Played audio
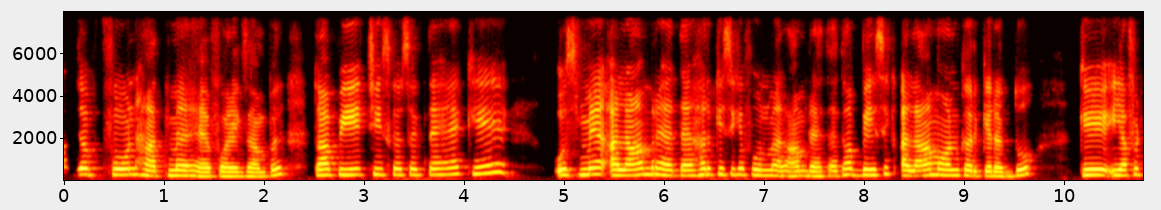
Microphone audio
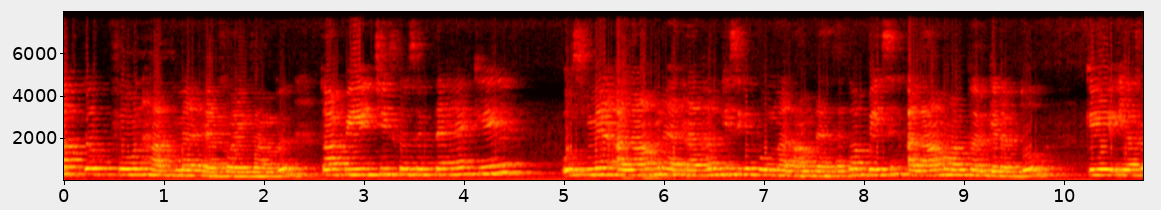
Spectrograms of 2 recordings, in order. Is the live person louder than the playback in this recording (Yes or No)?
No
